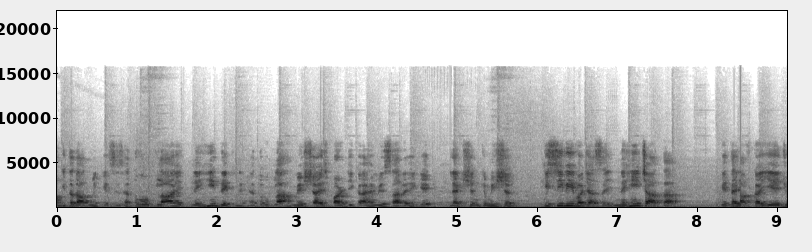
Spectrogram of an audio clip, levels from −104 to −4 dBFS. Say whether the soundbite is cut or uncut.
cut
